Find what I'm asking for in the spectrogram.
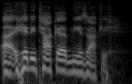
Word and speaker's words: Hidetaka Miyazaki: Hidetaka Miyazaki.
